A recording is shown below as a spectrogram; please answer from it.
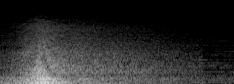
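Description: A whoosh sound effect from a news ident's logo transition: one sweep that swells to a peak about half a second in, then fades away.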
